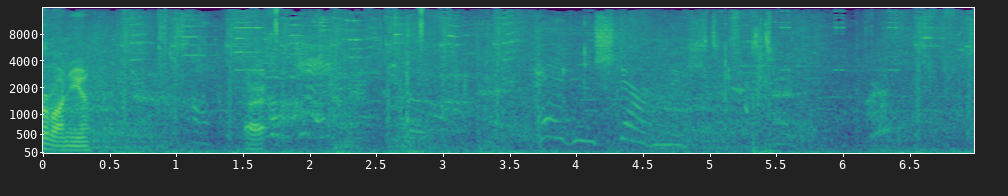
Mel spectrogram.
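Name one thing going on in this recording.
Energy weapons fire in quick bursts in a game.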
